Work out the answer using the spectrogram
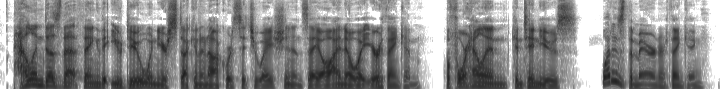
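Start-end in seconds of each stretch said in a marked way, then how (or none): none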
